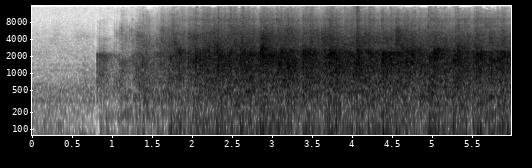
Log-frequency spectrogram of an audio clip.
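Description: Congregation applauding, starting suddenly about a second in and building within a second to steady clapping.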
